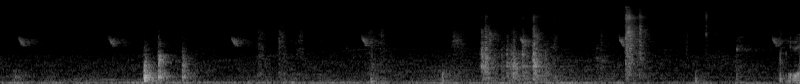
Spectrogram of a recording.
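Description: Sharp knocks and clatters of tools and parts being handled, the loudest about a second and a half in, with more around five and six seconds. Over them a bird gives a short chirp roughly once a second, and a low steady rumble runs underneath.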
